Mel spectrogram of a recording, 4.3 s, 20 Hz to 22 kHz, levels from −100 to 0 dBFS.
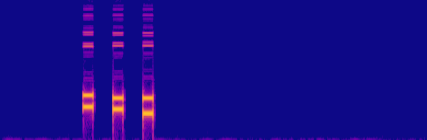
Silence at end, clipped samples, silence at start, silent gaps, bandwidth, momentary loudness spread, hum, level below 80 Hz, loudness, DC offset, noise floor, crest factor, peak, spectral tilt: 2.75 s; under 0.1%; 0.85 s; none; 15.5 kHz; 4 LU; none; -88 dBFS; -18 LUFS; under 0.1%; under -90 dBFS; 18 dB; -6 dBFS; 0 dB/octave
